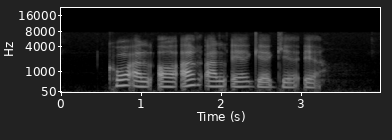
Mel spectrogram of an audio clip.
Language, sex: Norwegian, female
